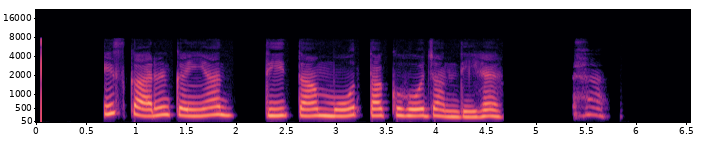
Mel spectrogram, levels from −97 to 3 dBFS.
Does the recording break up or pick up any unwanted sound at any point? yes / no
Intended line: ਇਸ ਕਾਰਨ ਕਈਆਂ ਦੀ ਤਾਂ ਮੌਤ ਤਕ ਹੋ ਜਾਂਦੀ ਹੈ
yes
